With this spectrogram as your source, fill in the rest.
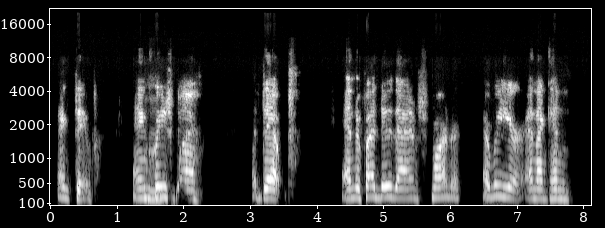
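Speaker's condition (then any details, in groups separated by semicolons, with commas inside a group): ALS; runs out of breath, tongue trouble articulating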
